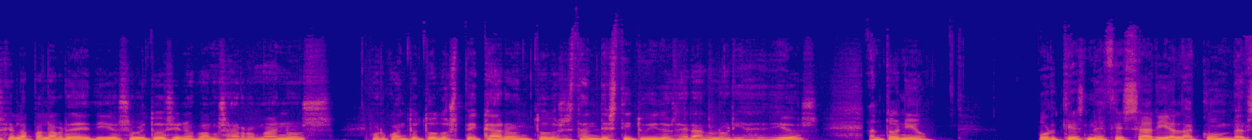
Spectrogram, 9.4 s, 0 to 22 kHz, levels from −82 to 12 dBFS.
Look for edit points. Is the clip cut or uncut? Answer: cut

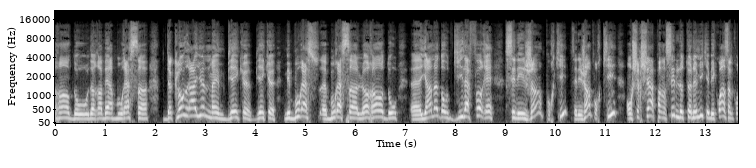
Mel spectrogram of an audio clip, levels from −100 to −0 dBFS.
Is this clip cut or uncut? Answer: uncut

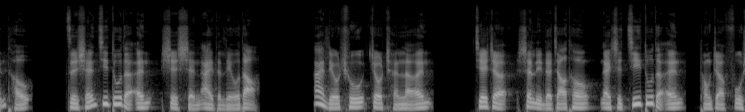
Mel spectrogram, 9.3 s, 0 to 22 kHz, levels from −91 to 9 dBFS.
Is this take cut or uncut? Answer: uncut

